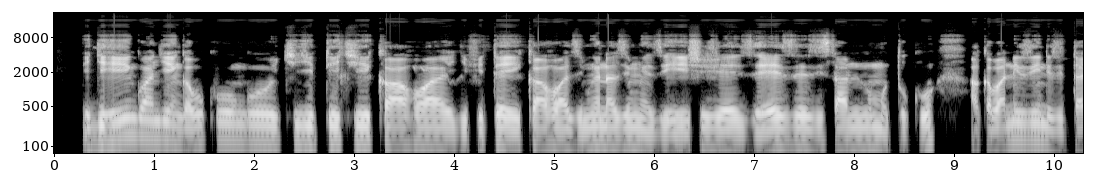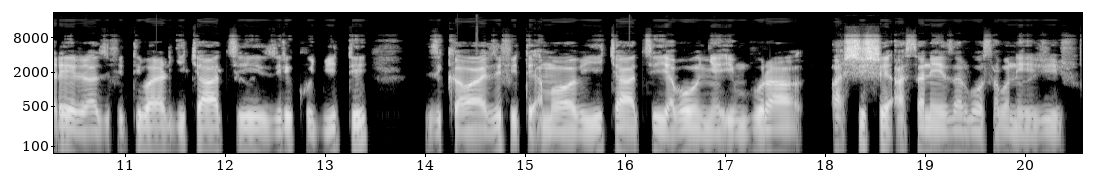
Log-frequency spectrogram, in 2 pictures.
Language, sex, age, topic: Kinyarwanda, male, 25-35, agriculture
